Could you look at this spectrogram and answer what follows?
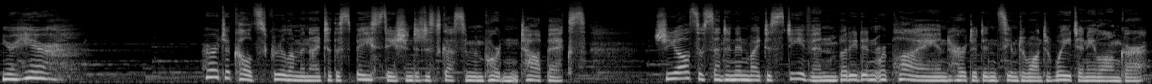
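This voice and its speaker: A woman's voice: mid-range voice, normal speed, darkish tone, faint music behind, lightly acted. An actress playing a composed, aloof genius scientist in a video game, politely commanding in her manner. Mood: composed, quietly commanding. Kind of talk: video game character acting.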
